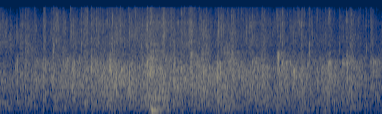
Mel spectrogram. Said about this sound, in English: Let's give her some applause.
